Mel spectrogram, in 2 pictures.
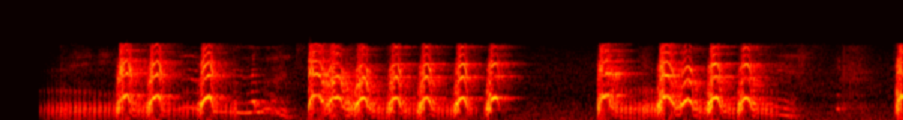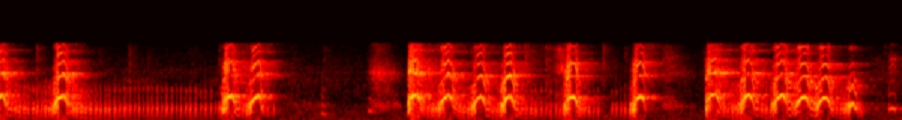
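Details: Kaylee, a mini Dachshund puppy, barks shrilly at an imagined intruder after a knock. Quick bursts of three to six high, ringing barks, separated by short pauses, fill the recording. A Boxer named Brutus shares the house.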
